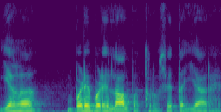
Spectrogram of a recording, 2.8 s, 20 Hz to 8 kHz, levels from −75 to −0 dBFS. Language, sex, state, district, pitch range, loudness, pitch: Hindi, male, Bihar, Bhagalpur, 120-165 Hz, -17 LUFS, 145 Hz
